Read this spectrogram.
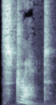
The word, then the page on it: strut: British English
